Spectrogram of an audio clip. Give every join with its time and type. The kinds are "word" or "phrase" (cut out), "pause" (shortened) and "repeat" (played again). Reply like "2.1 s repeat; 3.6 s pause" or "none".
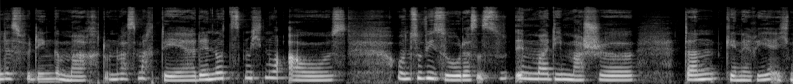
none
